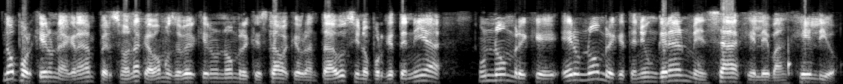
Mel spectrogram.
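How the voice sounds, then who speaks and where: A man's voice: mid-range voice, lively intonation, brisk, no echo. A man delivers a sermon to fellow pastors with earnest emphasis, driving his points home through pointed rhetorical questions. He often restarts a phrase to correct himself mid-thought. The recording sounds dry and slightly dull, with little room in it. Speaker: preacher.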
